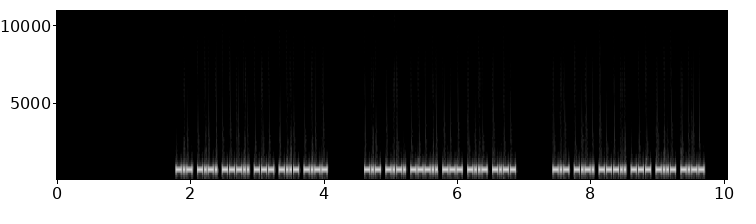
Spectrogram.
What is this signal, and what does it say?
Morse code, heard as a keyed tone, about 41 wpm, 700 Hz. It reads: KC8OXY KC8OXY KC8OXY
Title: USA Call Signs - 6 Characters - Repeated 3x - 45wpm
